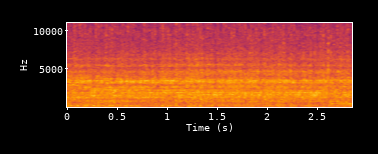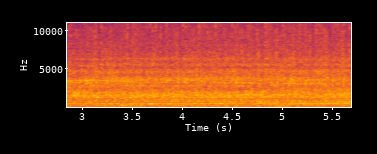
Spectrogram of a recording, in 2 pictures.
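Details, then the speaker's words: 1987–1995 Jeep after fitting a used power steering pump to fix a leak, engine idling: faint steady hiss-like whine over the running noise from air in the power steering system, expected to work out with driving; fluid level dropped slightly. "It still may have a little whine in it. They'll eventually work out. Yeah, it's got a little whine to her, but a little driving, that'll work it out."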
